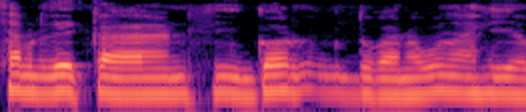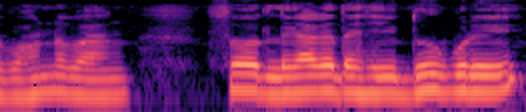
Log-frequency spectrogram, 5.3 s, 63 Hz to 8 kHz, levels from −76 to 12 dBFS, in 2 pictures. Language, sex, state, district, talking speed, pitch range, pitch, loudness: Chakma, male, Tripura, Dhalai, 180 wpm, 140-155 Hz, 150 Hz, -17 LUFS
